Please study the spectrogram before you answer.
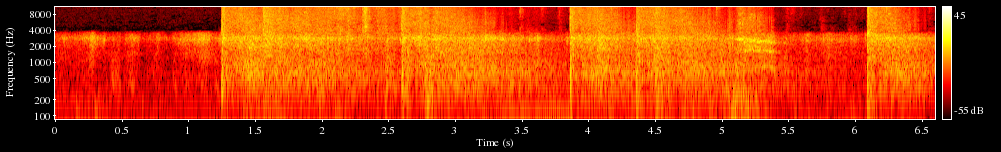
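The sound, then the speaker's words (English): Gunshots fired from a vehicle at a sheriff's deputy during a traffic stop: several loud, harsh, distorted blasts, each hitting with a sharp onset and followed by continuous rough noise. “leaning out of his vehicle and firing shots at the deputy. Shots fired”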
